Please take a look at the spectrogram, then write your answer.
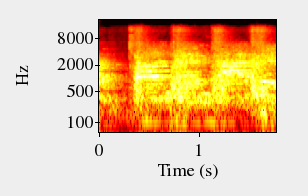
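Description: Hands clap in a classroom in a counted sequence, with three or four sharp, loud bursts, each followed by a short ringing decay, spaced evenly and heard close with no talking.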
